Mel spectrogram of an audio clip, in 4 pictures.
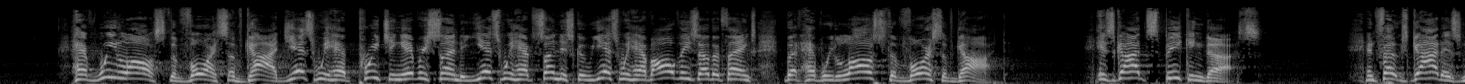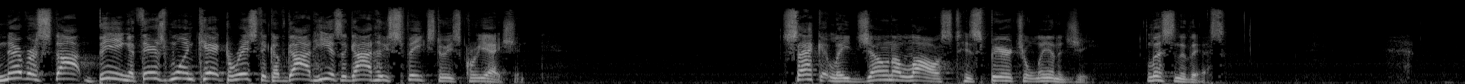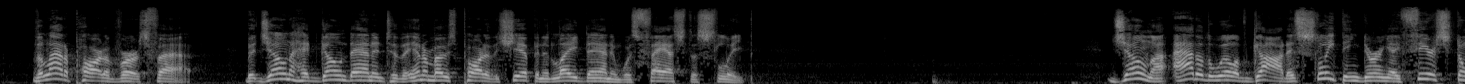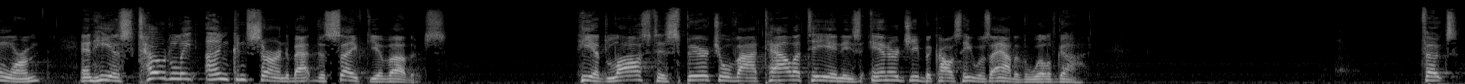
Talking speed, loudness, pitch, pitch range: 140 wpm, -26 LUFS, 180 Hz, 140-225 Hz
